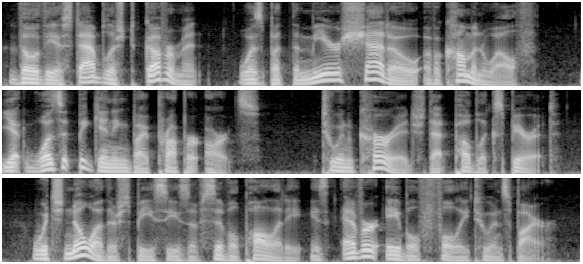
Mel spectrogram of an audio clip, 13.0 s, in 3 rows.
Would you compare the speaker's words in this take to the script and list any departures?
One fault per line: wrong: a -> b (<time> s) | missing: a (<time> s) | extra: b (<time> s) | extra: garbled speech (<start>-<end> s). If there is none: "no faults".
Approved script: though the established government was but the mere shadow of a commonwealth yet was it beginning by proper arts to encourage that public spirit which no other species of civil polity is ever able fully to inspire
no faults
